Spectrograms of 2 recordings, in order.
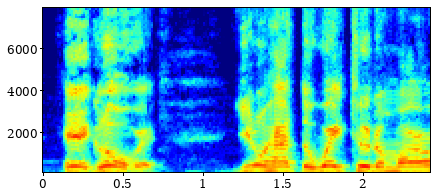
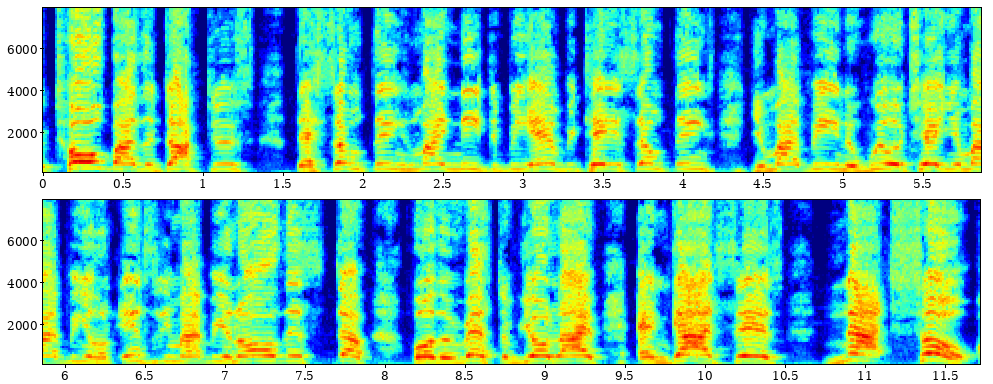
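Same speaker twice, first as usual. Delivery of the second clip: higher pitch, building to a shout; building preaching fervour; 4 semitones higher than usual. Real, not acted. Preacher rejecting the doctors' warnings, building fervour. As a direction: preach it up to a forceful shouted finish.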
